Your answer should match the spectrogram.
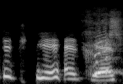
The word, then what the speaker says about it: Khushbu: And Kujbo, is that correct? I have no idea if I pronounced that correctly. Is it Kushbo? Yes, no? And it is correct. Yes, Kushbo. Oh my God! Yes. That is an amazing name. I pronounced it great.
